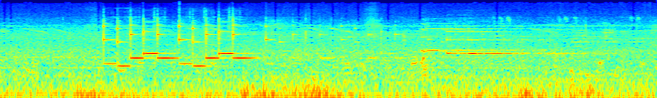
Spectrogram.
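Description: A mobile phone ringing with a marimba-style ringtone: a quick run of bright mallet notes played twice, then a single held note.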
